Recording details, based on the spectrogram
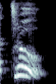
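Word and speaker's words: through: इधर हमारा है थ्रू। टी एच आर ओ यू। बस इतना बोल के चुप हो जाते हैं। जी एच को कहां गायब कर देते हैं?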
